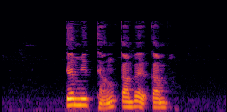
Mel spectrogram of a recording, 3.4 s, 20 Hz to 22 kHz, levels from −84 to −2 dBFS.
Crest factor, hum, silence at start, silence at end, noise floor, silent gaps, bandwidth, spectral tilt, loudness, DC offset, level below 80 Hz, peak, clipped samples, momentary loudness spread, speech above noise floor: 20 dB; none; 1 s; 0.9 s; -64 dBFS; none; 11 kHz; -6.5 dB/octave; -21 LUFS; under 0.1%; -58 dBFS; -4 dBFS; under 0.1%; 10 LU; 45 dB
